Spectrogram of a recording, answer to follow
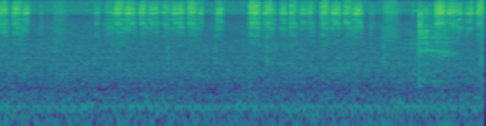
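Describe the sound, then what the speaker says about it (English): Pen scratching out handwritten notes on paper at a craft desk, a steady soft scribble of short strokes that stays faint and close, with no talking over it. "I'm going to write that down"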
